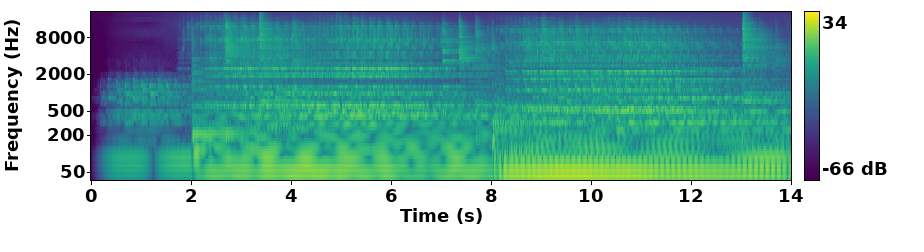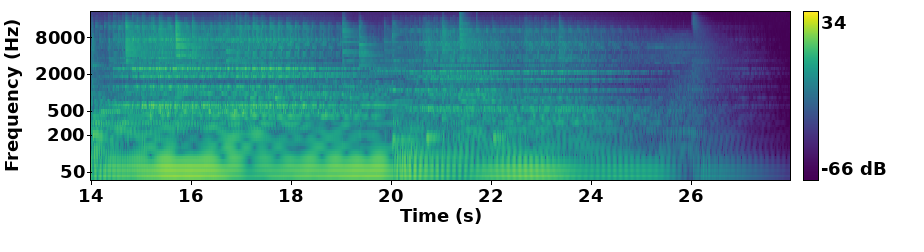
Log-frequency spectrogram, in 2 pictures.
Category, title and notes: Music > Multiple instruments
Peace Amidst Chaos (Music Sample)
soulful-mandolin, save-room-theme, save-theme, horror-save-room-theme, emotional-ambient-theme, save-game-background-music, save-game-theme, reflective-music, gentle-ambient-music, reflective-ambient-theme, horror-survivor-theme, sad-mandolin, ambient-theme, horror-save-room-music, save-room, sad-ambient-music, emotional-ambient-music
